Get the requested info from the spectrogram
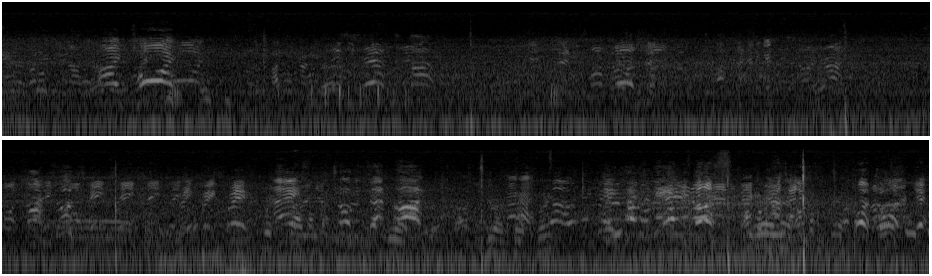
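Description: Voices of players and onlookers calling out and talking around a football pitch, heard at a distance in short scattered shouts, with a steady low hum underneath.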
